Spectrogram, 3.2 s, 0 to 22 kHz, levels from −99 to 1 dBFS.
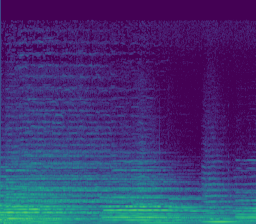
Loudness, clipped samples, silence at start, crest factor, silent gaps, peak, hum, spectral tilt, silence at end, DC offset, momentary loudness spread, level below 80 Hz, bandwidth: -31 LUFS; under 0.1%; 0 s; 14 dB; none; -16 dBFS; none; -5 dB/octave; 0 s; under 0.1%; 10 LU; -60 dBFS; 19.5 kHz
